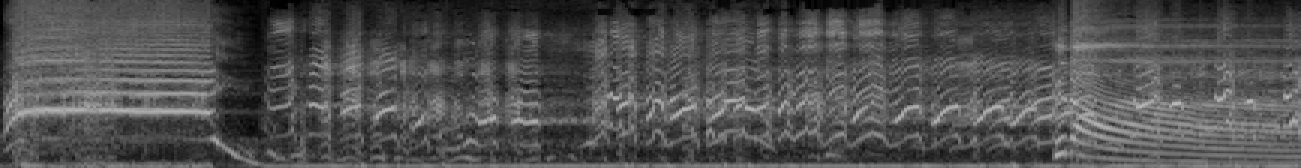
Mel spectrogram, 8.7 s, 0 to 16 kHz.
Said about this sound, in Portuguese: Soldado 24. Presente. Soldado 24, grite!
